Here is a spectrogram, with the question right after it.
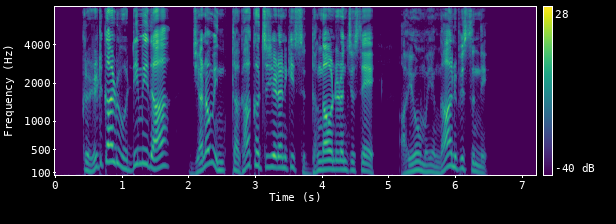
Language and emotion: Telugu, surprised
